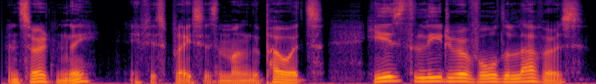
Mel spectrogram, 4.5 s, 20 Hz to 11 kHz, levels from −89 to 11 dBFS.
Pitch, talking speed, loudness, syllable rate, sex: 115 Hz, 230 wpm, -18 LUFS, 5.9 syllables/s, male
